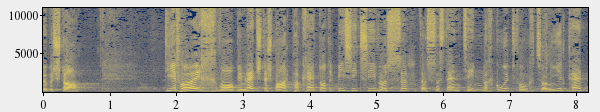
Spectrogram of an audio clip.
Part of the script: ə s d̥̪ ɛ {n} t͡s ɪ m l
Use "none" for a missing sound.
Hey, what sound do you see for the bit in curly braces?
n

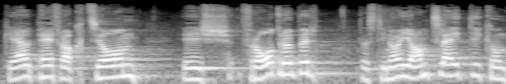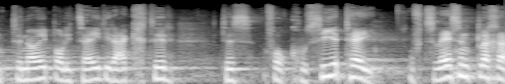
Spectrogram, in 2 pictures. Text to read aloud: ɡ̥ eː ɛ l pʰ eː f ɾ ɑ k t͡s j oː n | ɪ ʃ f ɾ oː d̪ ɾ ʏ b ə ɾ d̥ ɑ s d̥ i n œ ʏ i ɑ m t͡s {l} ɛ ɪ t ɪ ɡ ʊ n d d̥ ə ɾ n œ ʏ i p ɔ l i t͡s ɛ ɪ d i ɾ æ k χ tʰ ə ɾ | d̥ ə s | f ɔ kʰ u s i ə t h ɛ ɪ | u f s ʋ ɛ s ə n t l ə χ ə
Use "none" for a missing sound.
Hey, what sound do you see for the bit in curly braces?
l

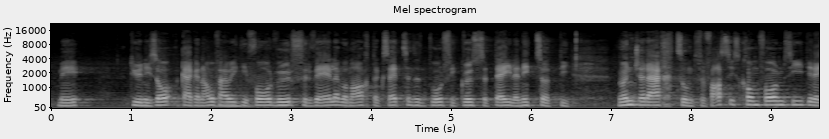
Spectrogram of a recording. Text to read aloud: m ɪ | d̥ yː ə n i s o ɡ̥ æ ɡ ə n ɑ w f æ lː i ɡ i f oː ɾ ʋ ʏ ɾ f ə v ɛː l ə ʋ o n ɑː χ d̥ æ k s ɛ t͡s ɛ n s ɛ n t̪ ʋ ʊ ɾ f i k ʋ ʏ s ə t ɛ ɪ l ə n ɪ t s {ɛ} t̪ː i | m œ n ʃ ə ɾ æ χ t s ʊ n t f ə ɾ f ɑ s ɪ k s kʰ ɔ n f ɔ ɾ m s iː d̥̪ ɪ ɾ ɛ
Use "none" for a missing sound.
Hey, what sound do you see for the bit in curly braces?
œ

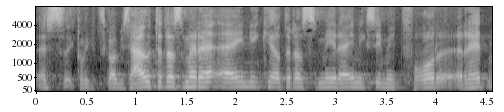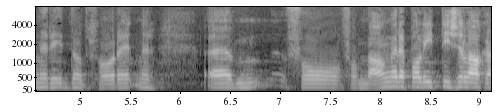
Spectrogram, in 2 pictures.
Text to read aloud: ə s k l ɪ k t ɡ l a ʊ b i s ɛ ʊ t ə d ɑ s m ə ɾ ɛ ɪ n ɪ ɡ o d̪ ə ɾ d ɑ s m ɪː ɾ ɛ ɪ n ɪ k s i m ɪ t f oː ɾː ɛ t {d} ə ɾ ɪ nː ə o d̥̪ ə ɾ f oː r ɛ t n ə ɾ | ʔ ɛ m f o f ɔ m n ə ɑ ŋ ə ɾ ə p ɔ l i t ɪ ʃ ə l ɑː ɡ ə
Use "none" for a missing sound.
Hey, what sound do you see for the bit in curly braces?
n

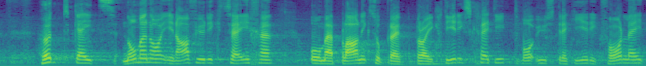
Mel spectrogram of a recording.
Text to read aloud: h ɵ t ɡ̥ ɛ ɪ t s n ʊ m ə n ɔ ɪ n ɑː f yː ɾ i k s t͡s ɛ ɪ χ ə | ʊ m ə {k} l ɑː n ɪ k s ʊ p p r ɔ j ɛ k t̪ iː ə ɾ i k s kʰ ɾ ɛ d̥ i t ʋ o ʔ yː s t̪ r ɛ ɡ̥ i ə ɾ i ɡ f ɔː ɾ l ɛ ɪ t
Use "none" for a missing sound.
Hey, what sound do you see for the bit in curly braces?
p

